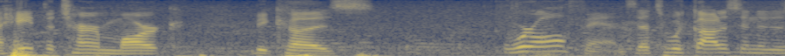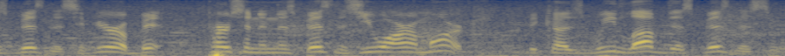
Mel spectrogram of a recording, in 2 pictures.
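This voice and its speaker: Over noticeable background noise, a man with a Kentucky accent talks at a very fast pace in a high pitch, with lively intonation and big swings in loudness. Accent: picked-up Kentucky accent coming out. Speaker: podcast host and wrestler. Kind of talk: casual interview.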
